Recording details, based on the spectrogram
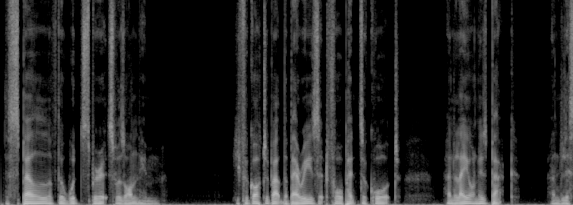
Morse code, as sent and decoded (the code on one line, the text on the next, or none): none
